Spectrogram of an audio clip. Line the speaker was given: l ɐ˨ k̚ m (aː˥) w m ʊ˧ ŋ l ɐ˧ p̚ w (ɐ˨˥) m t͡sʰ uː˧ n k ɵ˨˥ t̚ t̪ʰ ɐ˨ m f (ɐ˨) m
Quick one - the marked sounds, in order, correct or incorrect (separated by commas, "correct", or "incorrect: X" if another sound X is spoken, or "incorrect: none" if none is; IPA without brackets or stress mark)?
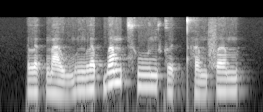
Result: incorrect: aː˨˩, incorrect: ɐ˥, incorrect: ɐ˥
